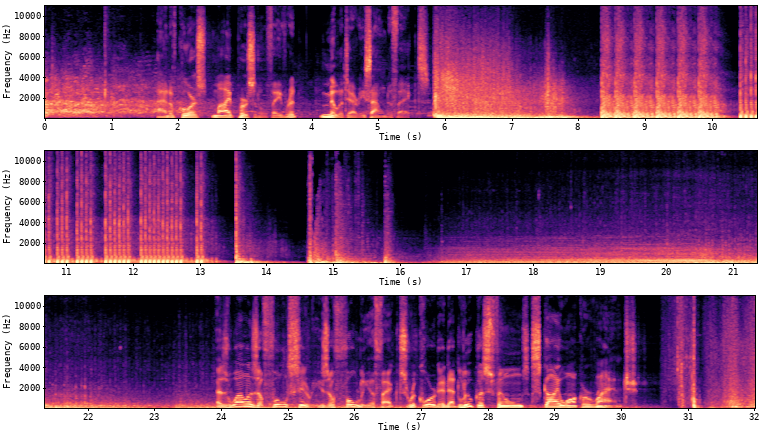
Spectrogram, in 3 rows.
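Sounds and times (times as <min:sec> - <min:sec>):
explosion blast: 0:05.8 - 0:10.5
machine-gun fire: 0:05.8 - 0:16.0
heavy gunshots: 0:05.8 - 0:16.3
heavy vehicle engine running: 0:16.1 - 0:27.1.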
